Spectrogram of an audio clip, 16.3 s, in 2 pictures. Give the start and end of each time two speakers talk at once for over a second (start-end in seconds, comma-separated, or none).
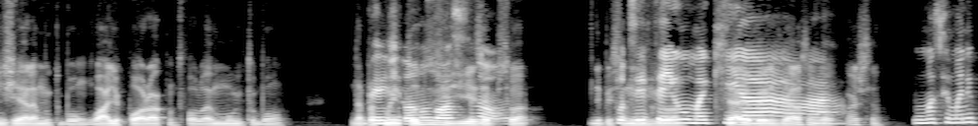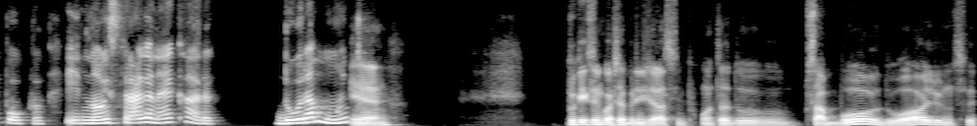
3.0-4.3, 5.1-7.1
